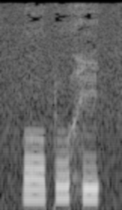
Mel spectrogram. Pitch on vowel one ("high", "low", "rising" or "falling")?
low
